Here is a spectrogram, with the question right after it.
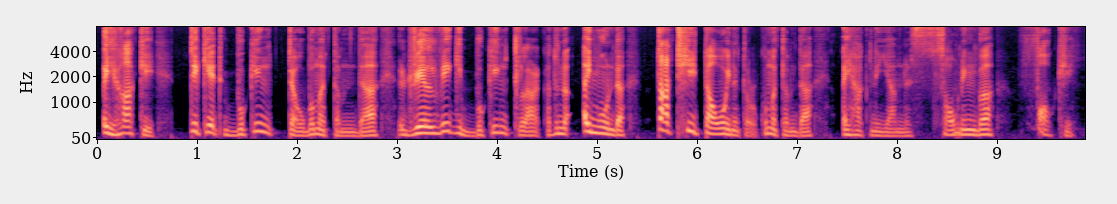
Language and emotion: Manipuri, angry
